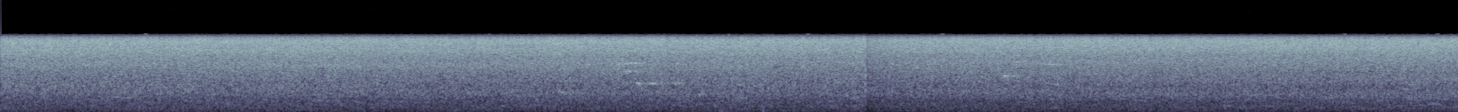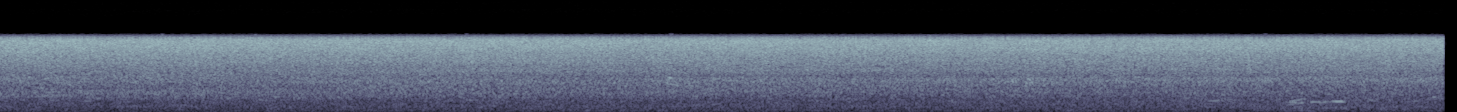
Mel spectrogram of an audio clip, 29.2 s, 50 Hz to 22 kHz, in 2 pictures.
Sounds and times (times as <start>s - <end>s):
Speech: 5.4s - 7.7s, 10.0s - 10.8s, 26.6s - 29.0s.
